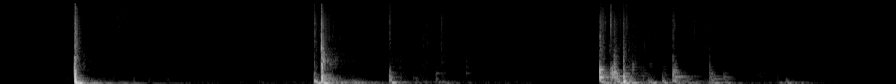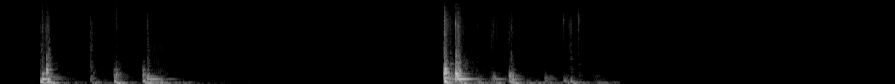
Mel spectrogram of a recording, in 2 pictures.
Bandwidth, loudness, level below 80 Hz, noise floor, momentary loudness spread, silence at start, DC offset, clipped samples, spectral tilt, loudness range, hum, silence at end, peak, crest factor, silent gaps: 17.5 kHz; -28 LUFS; -38 dBFS; -83 dBFS; 24 LU; 0.75 s; under 0.1%; under 0.1%; -6.5 dB/octave; 12 LU; none; 3.15 s; 0 dBFS; 32 dB; 2.21-2.36 s, 5.39-5.78 s, 8.52-8.92 s, 12.63-13.02 s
